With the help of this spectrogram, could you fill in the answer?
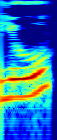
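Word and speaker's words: Yú (鱼): Đại Ngư, là từ đồng âm với Dư trong tên của Dư Mục Ca, Ngư, Yêu Pinyin đọc là Yú, Dư, Yêu Pinyin cũng đọc là Yú.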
